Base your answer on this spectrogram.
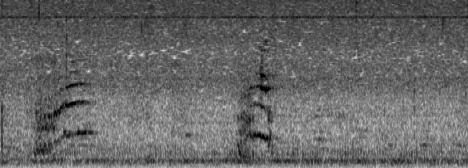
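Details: Indoors, a Scottish Fold cat family of kittens waiting in a box with their mother close by; two short, lower, wavering meows about two seconds apart, rather faint over a steady electrical hum.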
